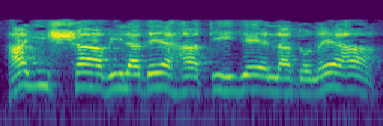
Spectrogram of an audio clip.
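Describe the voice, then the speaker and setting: A man's voice: high-pitched, very fast. A man formally reciting scripture phrase by phrase, on a dull, lo-fi archival recording. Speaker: scripture reader. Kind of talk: scripted Hebrew Bible reading.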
